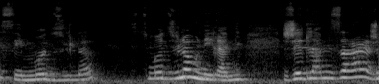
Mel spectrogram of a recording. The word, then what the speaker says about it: Nérami: que c'est franchement formidable, ça s'écrit Neirami. Donc, Nérami avec Nei.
